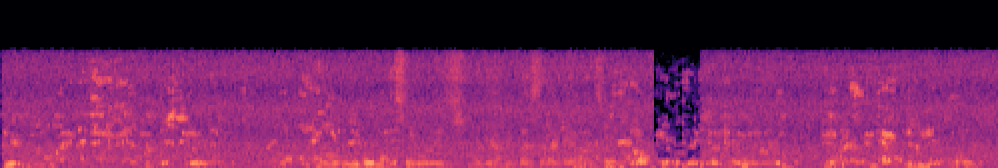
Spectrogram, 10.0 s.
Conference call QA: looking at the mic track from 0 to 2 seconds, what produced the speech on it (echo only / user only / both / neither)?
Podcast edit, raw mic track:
echo only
